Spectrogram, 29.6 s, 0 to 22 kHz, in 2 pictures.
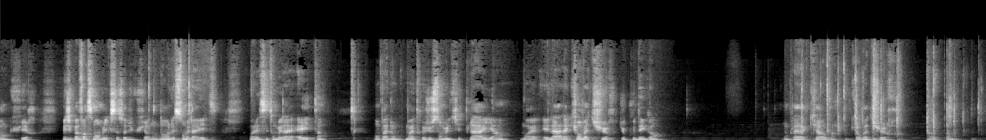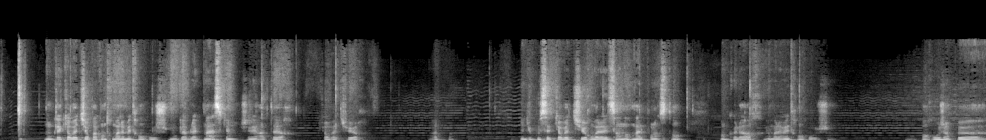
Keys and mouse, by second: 15.8 right click, 17.8 right click, 19.2 right click, 24.4 right click.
